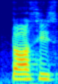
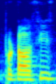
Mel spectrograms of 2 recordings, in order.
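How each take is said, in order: First: The word starts with a T sound. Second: The word starts with a spoken P sound. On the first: The speaker calls it right. "इसको टॉसिस पढ़ेंगे" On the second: The speaker calls it wrong. "पी लिखा है तो पटोसिस नहीं पढ़ेंगे"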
